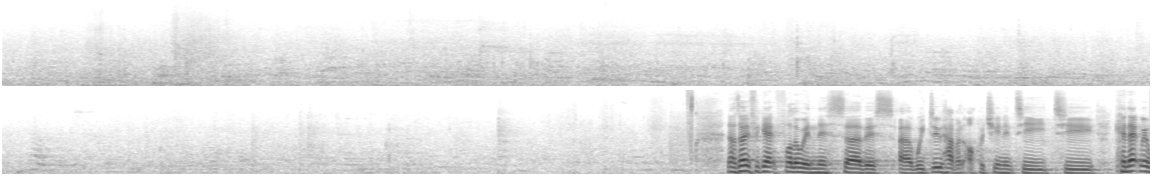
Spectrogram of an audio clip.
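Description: A man speaks calmly and steadily, faint at first and then loud and close through a microphone.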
